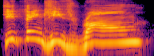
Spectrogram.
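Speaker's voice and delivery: hammed-up Texas accent, lightly done; a Texan playing it up, drawling the vowels. Streamer performs a Texas accent for chat, hammed-up. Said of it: "You want me to do a Texas accent?".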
